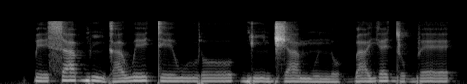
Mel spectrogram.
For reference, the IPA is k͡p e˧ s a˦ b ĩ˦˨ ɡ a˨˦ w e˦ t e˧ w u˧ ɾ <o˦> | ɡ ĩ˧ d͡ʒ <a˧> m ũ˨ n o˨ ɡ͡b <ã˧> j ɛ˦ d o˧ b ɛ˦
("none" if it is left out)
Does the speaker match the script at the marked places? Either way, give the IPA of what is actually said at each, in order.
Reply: o˦, a˧, a˧

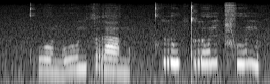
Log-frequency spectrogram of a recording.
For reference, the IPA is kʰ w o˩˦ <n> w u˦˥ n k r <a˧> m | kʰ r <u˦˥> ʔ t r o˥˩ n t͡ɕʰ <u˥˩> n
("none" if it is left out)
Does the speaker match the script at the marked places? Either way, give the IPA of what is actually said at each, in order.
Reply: n, a˧, u˥˩, u˥˩

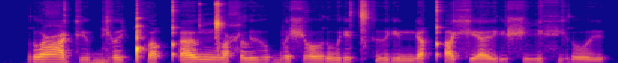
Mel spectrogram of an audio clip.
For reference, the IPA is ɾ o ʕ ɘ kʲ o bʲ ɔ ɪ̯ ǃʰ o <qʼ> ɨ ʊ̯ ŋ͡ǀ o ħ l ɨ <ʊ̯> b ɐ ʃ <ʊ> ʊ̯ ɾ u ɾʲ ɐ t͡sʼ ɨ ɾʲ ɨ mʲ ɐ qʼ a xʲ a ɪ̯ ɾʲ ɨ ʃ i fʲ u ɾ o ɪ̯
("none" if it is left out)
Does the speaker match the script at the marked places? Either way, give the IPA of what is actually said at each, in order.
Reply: qʼ, ʊ̯, ɔ

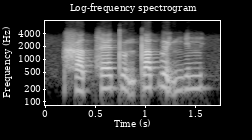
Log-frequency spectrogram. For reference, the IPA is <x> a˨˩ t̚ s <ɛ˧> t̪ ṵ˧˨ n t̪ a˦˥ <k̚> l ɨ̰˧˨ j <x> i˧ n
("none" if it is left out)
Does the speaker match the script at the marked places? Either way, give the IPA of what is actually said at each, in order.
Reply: x, ɛ˧, t̚, ŋ

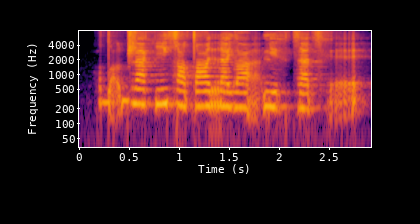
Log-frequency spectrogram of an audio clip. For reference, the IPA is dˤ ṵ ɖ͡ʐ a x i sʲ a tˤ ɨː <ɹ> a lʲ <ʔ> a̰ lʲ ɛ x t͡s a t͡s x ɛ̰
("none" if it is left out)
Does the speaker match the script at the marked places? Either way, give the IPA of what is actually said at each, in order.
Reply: r, ʕ

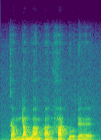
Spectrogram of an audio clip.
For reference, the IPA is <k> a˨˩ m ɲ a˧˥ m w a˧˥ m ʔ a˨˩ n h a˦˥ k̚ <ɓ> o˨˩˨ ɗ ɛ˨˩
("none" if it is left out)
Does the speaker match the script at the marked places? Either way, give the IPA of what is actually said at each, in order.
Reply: k, ɓ

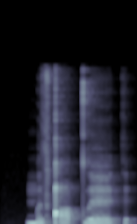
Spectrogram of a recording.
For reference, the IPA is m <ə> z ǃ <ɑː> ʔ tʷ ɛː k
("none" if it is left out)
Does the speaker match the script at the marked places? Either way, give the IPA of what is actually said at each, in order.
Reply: ə, ɑː

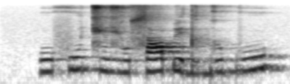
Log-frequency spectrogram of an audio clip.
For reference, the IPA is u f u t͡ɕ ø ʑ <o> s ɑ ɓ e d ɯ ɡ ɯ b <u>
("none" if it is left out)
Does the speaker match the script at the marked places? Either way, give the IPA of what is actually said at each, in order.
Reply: u, u

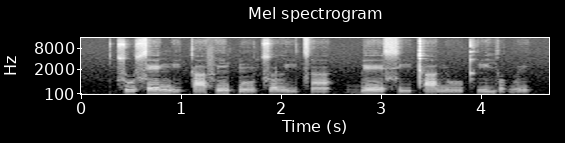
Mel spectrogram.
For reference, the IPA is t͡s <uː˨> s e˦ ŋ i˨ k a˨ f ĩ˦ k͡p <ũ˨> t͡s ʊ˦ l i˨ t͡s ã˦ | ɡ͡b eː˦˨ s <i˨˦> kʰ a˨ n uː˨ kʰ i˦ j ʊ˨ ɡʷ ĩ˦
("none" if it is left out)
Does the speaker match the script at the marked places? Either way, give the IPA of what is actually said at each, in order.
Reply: u˨, ũ˨, i˨

